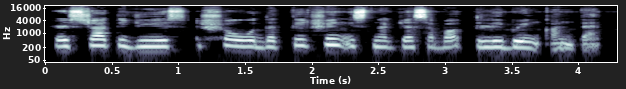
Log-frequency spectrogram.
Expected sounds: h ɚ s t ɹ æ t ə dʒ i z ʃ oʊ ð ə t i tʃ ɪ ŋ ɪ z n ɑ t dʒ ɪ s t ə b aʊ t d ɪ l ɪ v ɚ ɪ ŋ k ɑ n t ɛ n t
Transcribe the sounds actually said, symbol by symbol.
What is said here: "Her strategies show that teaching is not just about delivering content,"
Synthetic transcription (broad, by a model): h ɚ s t ɹ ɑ t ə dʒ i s ʃ oʊ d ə t i tʃ ɪ ŋ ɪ s n ɑ t dʒ ɪ s t ə b aʊ t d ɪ l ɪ b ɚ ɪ ŋ k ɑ n t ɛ n t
